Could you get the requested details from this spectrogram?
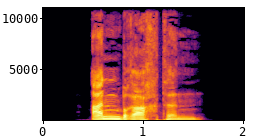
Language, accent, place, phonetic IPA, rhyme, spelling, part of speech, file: German, Germany, Berlin, [ˈanˌbʁaxtn̩], -anbʁaxtn̩, anbrachten, verb, De-anbrachten.ogg
- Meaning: first/third-person plural dependent preterite of anbringen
